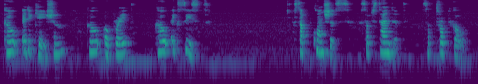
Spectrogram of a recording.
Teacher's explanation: other words with these prefixes have main stress on a syllable after the prefix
